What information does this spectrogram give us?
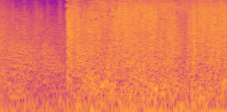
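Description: A gunshot fired at a Krogan in a sci-fi video game: one loud, heavy boom strikes after a short stretch of dense noise, then a thick, sustained rumble of noise continues at a high level.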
